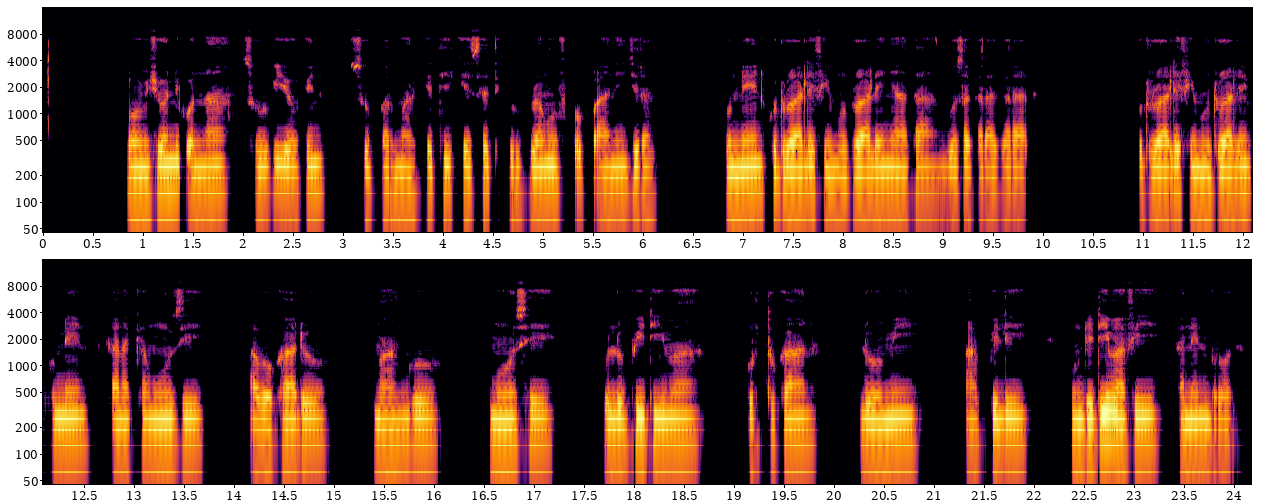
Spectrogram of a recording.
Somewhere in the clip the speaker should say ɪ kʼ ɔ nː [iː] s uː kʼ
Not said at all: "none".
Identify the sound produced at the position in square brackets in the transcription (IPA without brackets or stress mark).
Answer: aː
